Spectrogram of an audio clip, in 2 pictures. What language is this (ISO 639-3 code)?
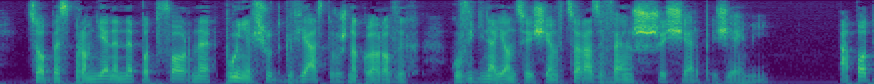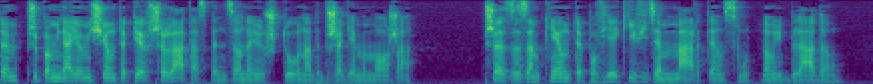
pol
